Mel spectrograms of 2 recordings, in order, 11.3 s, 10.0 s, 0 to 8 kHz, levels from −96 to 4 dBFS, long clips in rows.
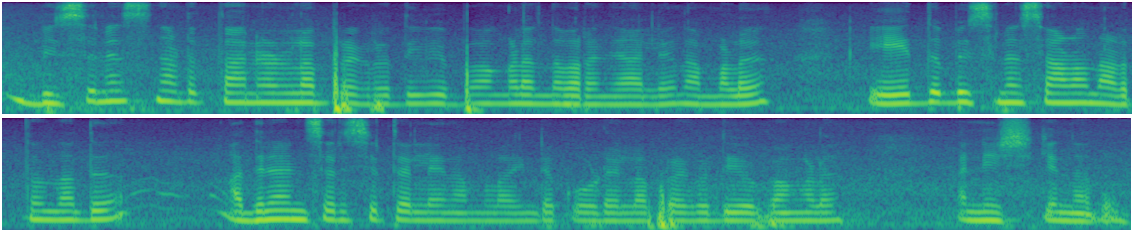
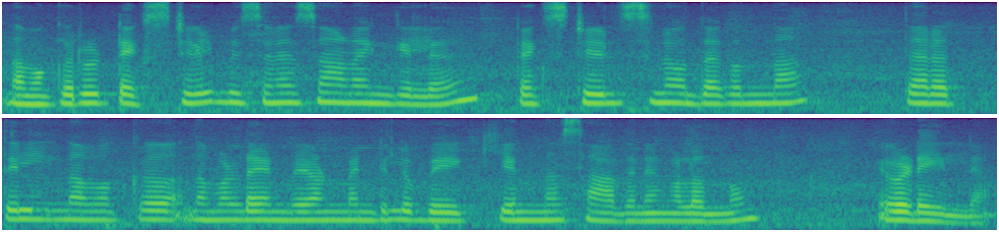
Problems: none marked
